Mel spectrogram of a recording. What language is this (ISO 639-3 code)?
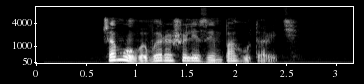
bel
